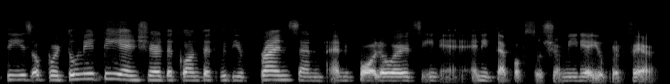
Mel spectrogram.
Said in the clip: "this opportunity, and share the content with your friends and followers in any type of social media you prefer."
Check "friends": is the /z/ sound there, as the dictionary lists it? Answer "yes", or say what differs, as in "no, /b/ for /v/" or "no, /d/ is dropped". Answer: no, /s/ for /z/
